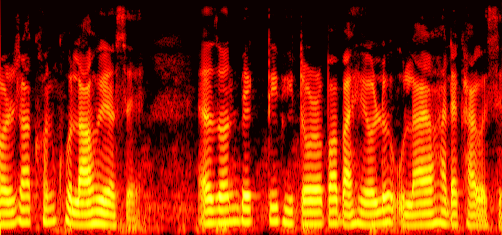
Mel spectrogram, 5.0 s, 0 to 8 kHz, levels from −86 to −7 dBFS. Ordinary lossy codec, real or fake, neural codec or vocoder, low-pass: none; real; none; 7.2 kHz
